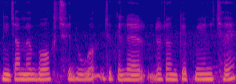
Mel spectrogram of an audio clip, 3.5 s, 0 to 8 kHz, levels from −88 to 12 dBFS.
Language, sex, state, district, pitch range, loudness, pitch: Maithili, female, Bihar, Vaishali, 180-190 Hz, -30 LUFS, 185 Hz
